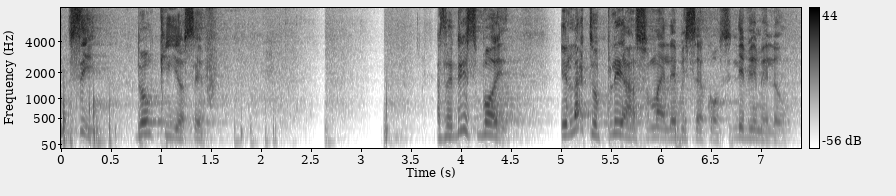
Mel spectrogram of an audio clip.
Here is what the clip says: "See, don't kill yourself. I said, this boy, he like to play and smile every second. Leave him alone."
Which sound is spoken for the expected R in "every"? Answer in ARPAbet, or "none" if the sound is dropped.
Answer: none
